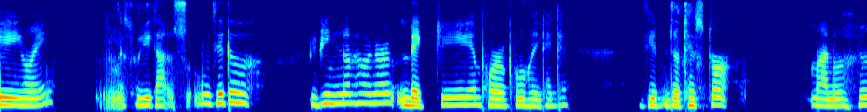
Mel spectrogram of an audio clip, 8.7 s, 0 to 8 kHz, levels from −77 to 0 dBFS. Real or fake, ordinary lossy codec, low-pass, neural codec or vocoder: fake; none; none; codec, 16 kHz, 1 kbps, X-Codec, HuBERT features, trained on general audio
